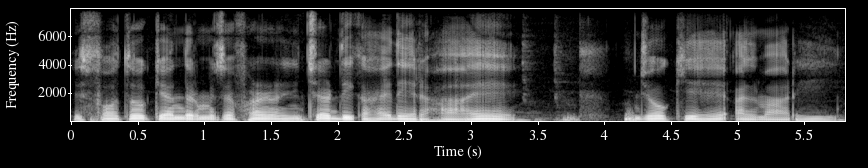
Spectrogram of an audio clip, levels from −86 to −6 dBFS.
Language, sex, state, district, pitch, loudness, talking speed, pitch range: Hindi, male, Arunachal Pradesh, Papum Pare, 90 Hz, -17 LUFS, 125 wpm, 85-100 Hz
